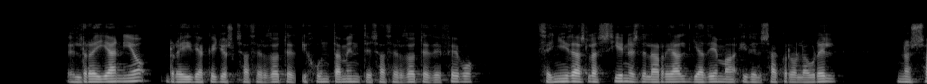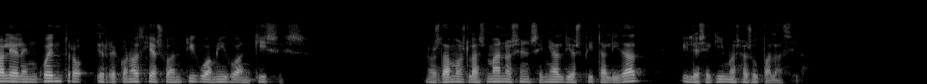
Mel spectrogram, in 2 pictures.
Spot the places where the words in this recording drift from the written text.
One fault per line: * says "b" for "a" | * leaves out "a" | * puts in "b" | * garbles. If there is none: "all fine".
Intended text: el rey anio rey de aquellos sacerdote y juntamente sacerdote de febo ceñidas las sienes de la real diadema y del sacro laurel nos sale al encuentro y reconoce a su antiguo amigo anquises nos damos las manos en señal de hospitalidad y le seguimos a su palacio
all fine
